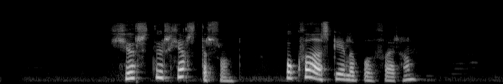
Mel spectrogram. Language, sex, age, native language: Icelandic, female, 30-39, Icelandic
